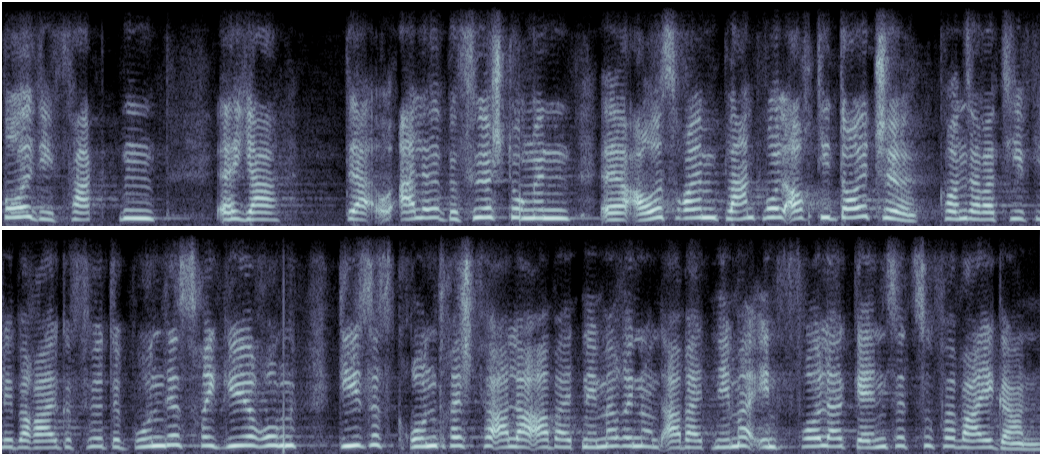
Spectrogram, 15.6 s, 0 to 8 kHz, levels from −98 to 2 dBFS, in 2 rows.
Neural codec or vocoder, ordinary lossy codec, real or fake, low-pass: none; Opus, 32 kbps; real; 7.2 kHz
